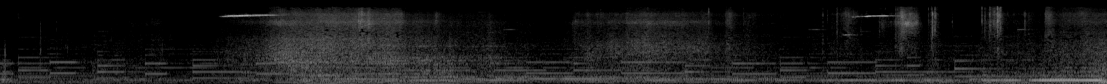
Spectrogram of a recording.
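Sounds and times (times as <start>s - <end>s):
simple melody of short notes: 0.0s - 11.0s.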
